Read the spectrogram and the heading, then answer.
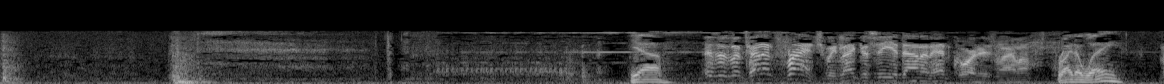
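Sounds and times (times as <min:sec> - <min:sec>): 
faint room hum: 0:00.0 - 0:11.6
door swinging shut with a solid thud: 0:01.7 - 0:02.1
speech: 0:06.3 - 0:07.2, 0:07.9 - 0:11.6.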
